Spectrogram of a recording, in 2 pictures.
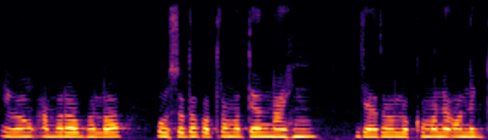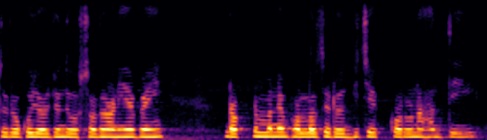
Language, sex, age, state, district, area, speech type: Odia, female, 45-60, Odisha, Jajpur, rural, spontaneous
